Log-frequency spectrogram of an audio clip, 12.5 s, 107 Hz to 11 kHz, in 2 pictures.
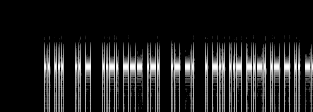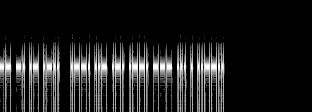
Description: Morse code, heard as a keyed tone, about 34 wpm, 700 Hz. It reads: IS IT FOR AN EDUCATIONAL PURPOSE?
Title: Sentences from Top 1200 Words 35wpm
